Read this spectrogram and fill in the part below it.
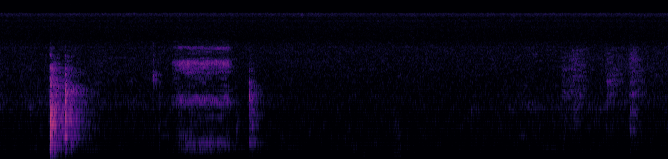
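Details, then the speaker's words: Italian stovetop moka pot on the fire: a quiet room, then short hissing, gurgling spurts about a second long as the pot spits steam with almost no water left, so the brew is done. "You can hear the noise that indicates that there is almost no water left. So it's ready."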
